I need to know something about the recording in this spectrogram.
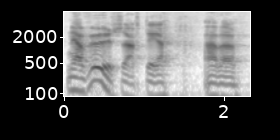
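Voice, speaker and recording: A man's voice: low voice, very animated, takes it slowly, fairly bright tone, full character voice. An actor playing an affable, self-assured businessman at his club in a crime radio play. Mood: genial, confiding. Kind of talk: German radio crime drama acting.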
